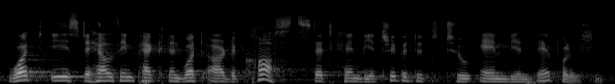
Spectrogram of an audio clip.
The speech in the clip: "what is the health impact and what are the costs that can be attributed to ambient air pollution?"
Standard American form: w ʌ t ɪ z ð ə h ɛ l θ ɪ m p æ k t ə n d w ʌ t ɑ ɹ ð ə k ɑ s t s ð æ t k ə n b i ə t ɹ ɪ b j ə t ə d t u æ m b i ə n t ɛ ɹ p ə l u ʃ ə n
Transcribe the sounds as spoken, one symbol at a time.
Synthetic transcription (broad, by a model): w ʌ t ɪ z ð ə h ɛ l θ ɪ m p æ k t ə n d w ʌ t ɑ ɹ ð ə k ɑ s t s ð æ t k ə n b i ə t ɹ ɪ b j ə t ə d t u æ m b i ə n t ɛ ɹ p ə l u ʃ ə n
